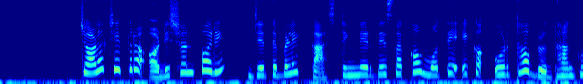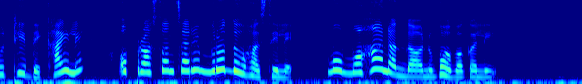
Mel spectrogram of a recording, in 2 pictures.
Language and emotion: Odia, happy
